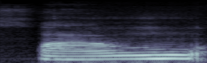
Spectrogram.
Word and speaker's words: Claux: A man by the name of Nicholas Clow, I think that's how you pronounce it, because the X I think is silent at the end.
